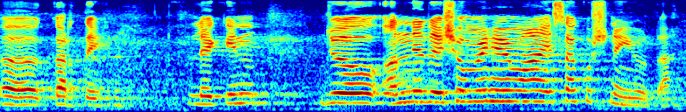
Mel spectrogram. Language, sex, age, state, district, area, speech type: Hindi, female, 60+, Madhya Pradesh, Ujjain, urban, spontaneous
